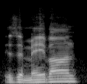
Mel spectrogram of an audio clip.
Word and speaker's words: Mabon: And is it Mabon? Yeah. I got that right. Well, that's two. All right. Doing good. Mabon, Litha, Lunasa.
